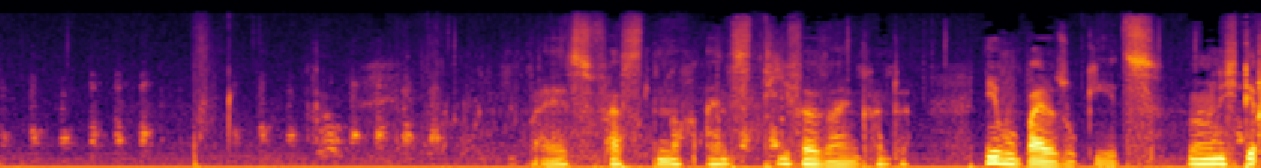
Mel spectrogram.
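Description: Water flows and splashes steadily.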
